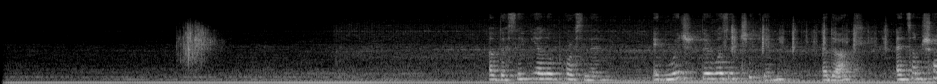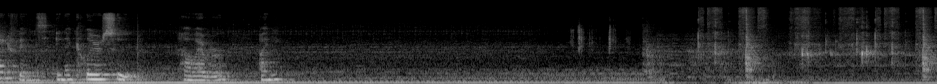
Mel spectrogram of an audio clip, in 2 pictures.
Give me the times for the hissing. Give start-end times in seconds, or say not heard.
16.3-18.7.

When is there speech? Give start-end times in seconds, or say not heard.
4.8-12.2.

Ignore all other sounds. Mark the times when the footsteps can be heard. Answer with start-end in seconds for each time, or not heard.
not heard.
